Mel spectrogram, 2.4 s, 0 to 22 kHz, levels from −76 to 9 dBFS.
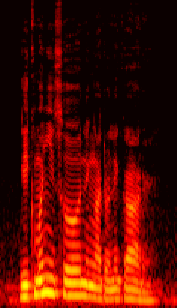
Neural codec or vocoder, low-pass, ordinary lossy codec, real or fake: none; none; none; real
